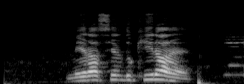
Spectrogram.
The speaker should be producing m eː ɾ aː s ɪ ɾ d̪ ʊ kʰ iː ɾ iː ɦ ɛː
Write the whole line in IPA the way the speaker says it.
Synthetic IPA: m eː ɾ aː s ɪ ɾ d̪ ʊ kʰ iː ɾ aː ɦ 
